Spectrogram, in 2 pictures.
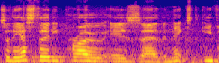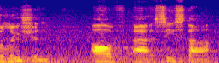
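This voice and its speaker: With audible room echo and noticeable background noise, a man with an American accent speaks at a very slow pace in a fairly high voice with ordinary pitch variation. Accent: foreign accent, noticeable to US audience. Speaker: product support engineer and astro imager. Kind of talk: product presentation. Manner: hesitant, many fillers.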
